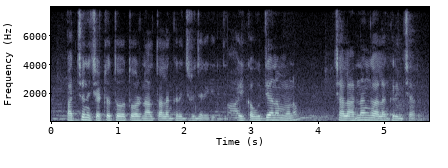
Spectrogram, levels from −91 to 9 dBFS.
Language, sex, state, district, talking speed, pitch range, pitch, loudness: Telugu, male, Andhra Pradesh, Chittoor, 105 wpm, 140-155 Hz, 145 Hz, -16 LUFS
